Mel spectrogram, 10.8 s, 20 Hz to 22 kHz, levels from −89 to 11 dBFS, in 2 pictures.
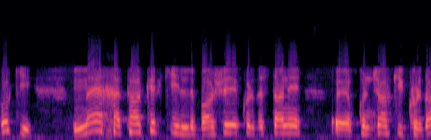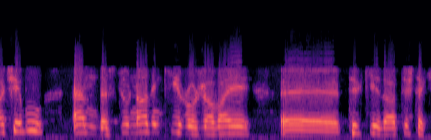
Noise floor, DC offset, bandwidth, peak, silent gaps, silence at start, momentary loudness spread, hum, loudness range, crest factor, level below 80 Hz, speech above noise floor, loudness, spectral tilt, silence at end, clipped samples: -46 dBFS; under 0.1%; 7 kHz; -4 dBFS; none; 0 s; 8 LU; none; 2 LU; 20 dB; -66 dBFS; 22 dB; -25 LUFS; -7.5 dB/octave; 0 s; under 0.1%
